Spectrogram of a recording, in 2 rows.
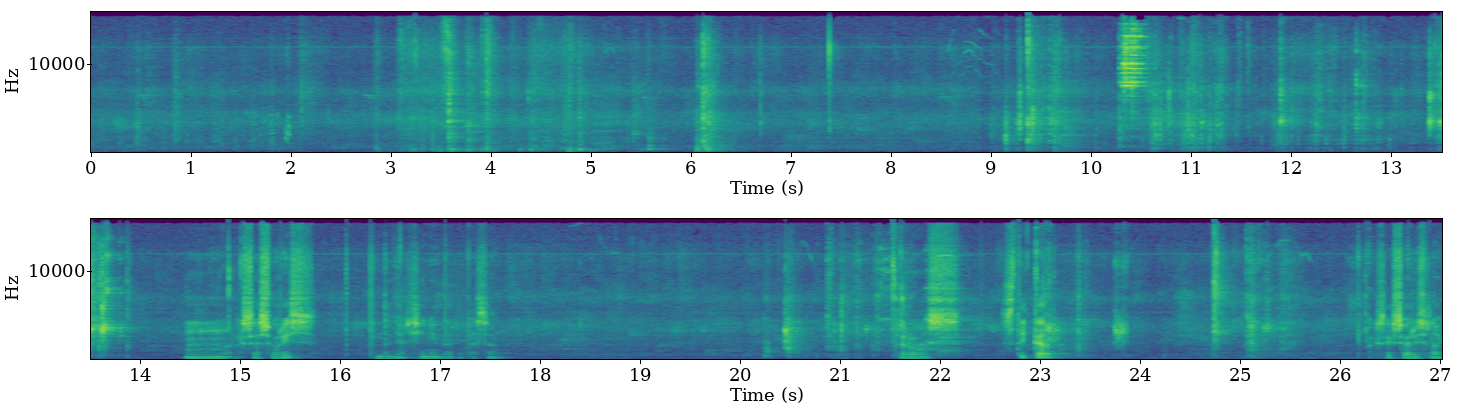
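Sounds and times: plastic bag crinkling: 9.0 - 14.0.

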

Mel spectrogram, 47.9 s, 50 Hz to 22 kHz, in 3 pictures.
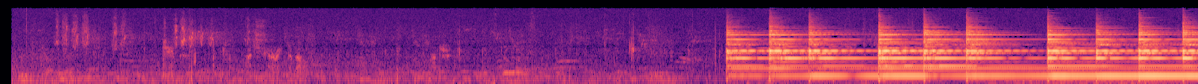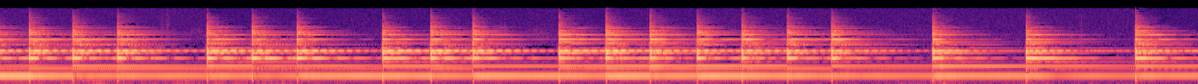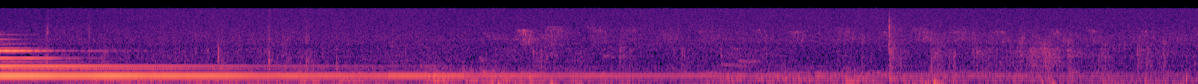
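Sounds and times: bells clanging: 9.7 - 39.1
long bell hum: 9.8 - 39.0.

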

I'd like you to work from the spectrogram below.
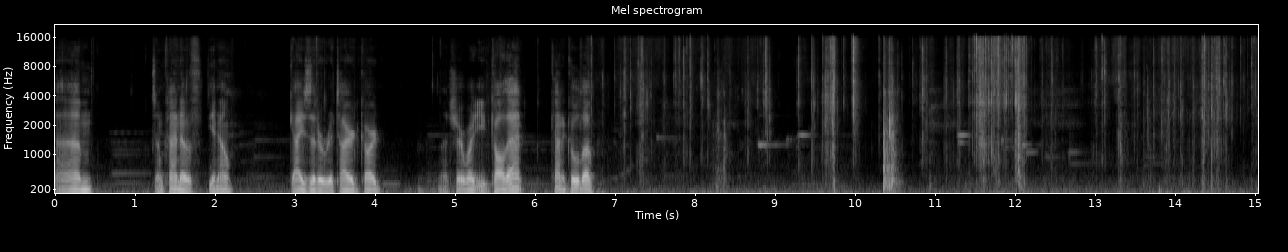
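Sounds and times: foil wrapper crinkling and tearing: 6.4 - 15.0.

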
